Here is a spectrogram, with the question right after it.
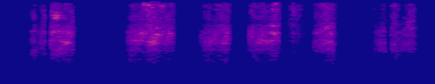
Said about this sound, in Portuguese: É, eu vou escrever essas duas palavras né, para quem estiver assistindo e vou descrever para quem está apenas ouvindo.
